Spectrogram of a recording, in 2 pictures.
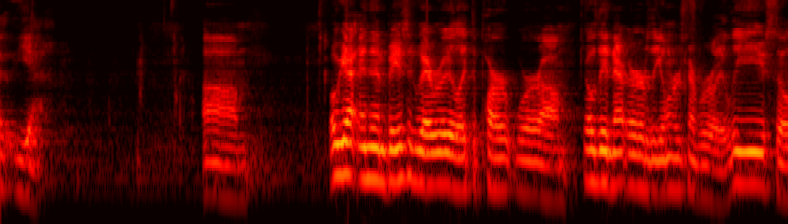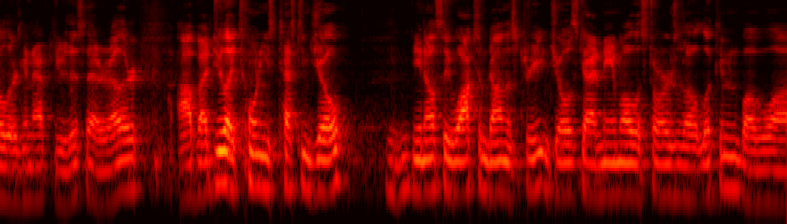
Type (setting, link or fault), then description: fault, poor microphone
